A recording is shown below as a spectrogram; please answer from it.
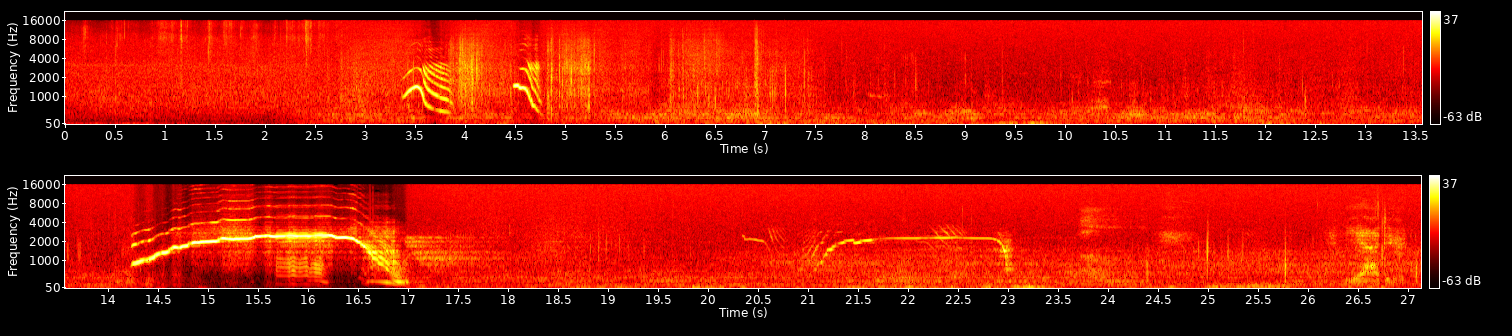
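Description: Bull elk bugling: a faint high whistling bugle a few seconds in, a loud one midway that climbs to a high held whistle and falls away after about three seconds, and a fainter one near the end.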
